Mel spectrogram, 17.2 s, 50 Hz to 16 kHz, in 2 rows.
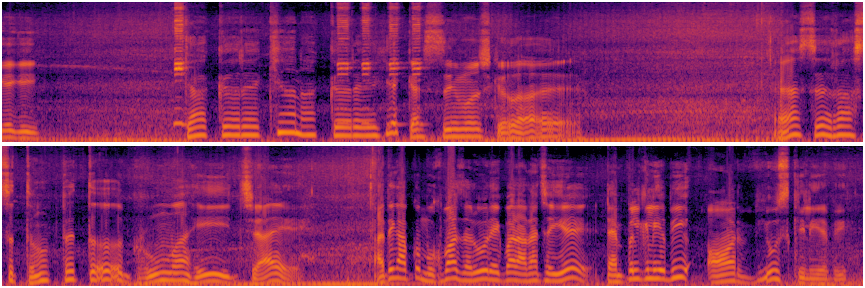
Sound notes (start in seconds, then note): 3.1 humming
